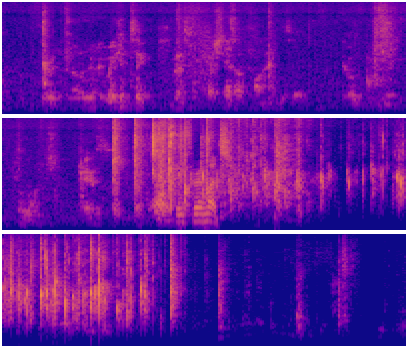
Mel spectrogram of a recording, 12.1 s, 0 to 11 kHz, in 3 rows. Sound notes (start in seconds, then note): 7.0 applause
